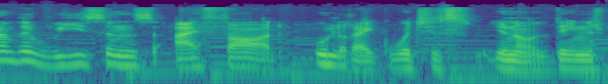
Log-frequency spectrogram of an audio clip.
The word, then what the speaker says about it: Ulrik: I'm going to pronounce his name in Danish, but it is Ulrik.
